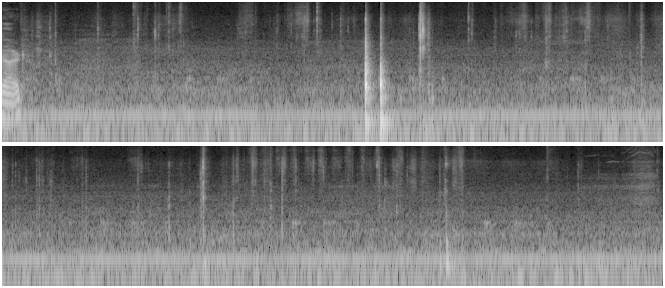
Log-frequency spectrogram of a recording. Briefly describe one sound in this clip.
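Trading cards slide and tap against each other close by.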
